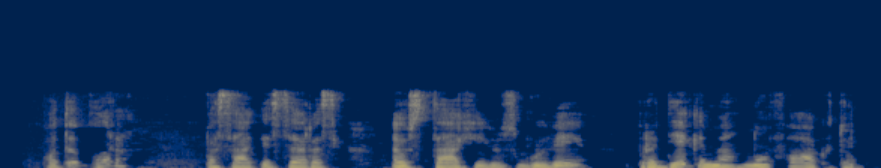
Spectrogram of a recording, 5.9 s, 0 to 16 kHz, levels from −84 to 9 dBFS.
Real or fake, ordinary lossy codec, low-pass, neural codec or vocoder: real; MP3, 96 kbps; 7.2 kHz; none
